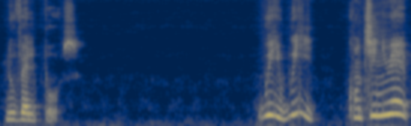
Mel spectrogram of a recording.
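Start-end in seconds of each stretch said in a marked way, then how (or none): 2.6-4.1 high, loud, urgent prodding; pressing. A narrator's reading. Impatient man urging Loretta to continue, pressing. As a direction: push her to go on, impatiently. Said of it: "pressa-t-il".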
